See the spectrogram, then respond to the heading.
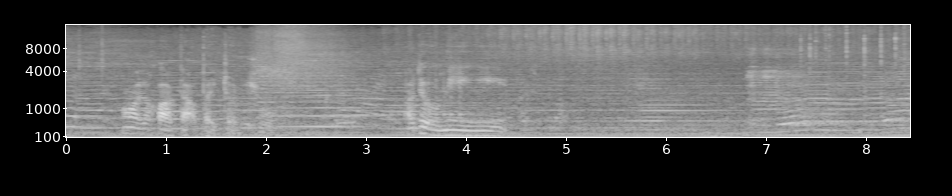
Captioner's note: Chinese spoken audio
